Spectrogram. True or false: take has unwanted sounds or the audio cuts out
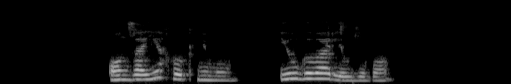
false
